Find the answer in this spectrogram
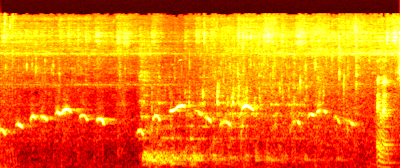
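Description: A man whistling a tune in short, quick notes, with a faucet running water into a sink over washing hands from about two seconds in.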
